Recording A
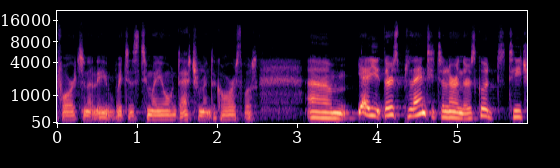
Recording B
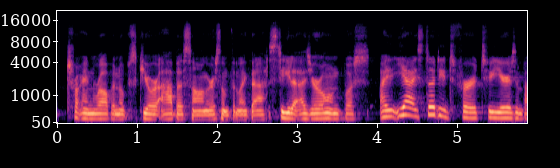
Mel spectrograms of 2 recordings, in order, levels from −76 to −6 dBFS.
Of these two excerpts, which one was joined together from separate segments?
B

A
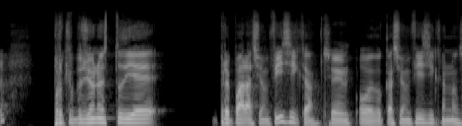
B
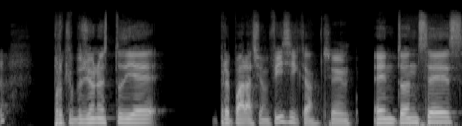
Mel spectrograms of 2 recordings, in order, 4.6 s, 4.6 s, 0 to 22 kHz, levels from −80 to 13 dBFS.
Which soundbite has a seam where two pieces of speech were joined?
B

